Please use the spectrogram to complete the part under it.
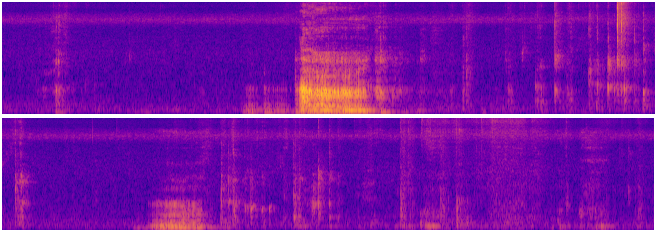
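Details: Labrador Retriever letting out a loud, rough growling burst about three seconds in, followed by a lower, shorter grumble near eight seconds, with soft rustling and a faint steady high hiss in the background.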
